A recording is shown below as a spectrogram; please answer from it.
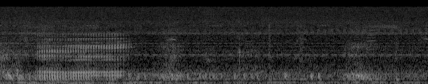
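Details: African buffalo (Syncerus caffer) on a sunset safari, 11 October 2020, gives a brief, soft, grunting moo showing displeasure at a nearby lion as other buffalo arrive to help drive the lion off.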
